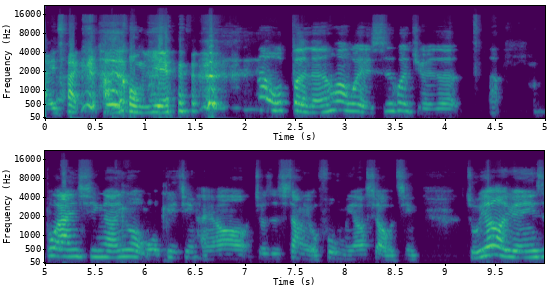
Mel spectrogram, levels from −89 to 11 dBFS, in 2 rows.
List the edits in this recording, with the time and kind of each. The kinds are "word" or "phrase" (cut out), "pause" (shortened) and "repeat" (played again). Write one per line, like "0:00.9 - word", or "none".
0:04.4 - pause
